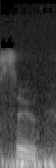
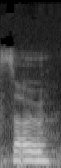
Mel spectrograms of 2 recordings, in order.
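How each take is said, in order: First: The vowel is pronounced like 'oo'. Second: The vowel is pronounced like 'oh'. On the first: The word is read by spelling rules alone. "she's going to pronounce this as su" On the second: The word is read from whole-word memory. "the so pronunciation is no longer available"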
